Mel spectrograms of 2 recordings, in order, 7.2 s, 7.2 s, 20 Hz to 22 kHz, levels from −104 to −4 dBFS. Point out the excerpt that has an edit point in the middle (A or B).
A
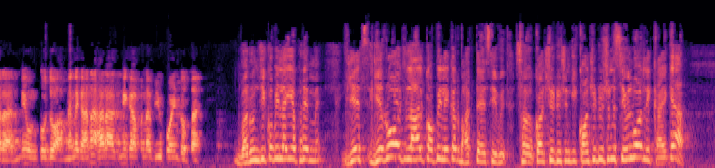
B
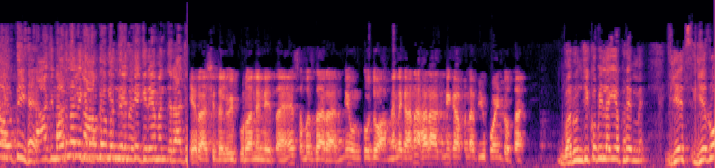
B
